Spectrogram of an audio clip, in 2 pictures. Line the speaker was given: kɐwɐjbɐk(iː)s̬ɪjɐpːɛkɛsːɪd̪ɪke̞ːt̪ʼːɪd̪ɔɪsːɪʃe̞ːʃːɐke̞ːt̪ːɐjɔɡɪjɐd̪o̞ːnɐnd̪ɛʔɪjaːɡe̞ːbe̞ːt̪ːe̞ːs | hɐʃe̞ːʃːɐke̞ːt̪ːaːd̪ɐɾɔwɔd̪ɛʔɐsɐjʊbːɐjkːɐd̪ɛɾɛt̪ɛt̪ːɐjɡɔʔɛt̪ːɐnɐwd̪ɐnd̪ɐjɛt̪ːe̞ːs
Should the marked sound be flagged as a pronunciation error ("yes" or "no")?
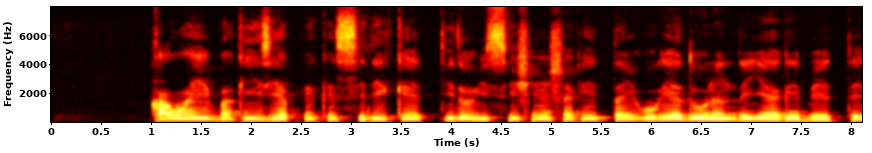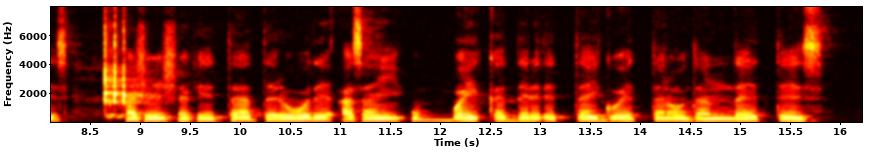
no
